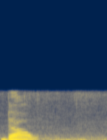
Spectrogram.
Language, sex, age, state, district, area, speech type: Bodo, female, 18-30, Assam, Chirang, urban, read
